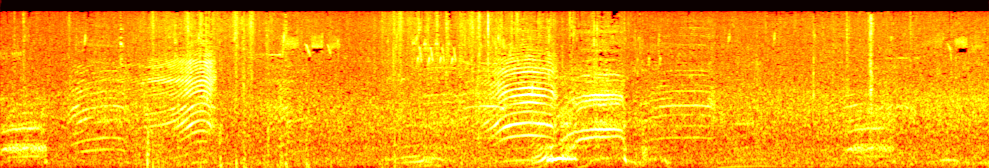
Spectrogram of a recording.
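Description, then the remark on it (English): Cattle moo repeatedly, several overlapping calls from a herd, some long and drawn out, over a steady outdoor background with a low hum building toward the end. “And of course, with the cowboys came cattle.”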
